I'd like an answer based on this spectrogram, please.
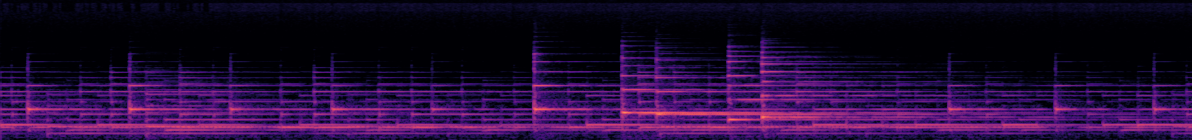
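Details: Gentle piano music plays throughout, with held chords and a slow melody and no animal sound.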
